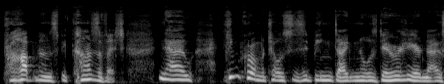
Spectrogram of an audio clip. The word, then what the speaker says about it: hemochromatosis: Kathy says she has hemochromatitis. – Can she? Hemochromatosis.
